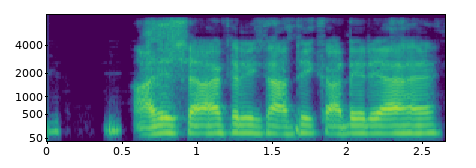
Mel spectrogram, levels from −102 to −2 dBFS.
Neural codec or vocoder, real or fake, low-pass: codec, 16 kHz, 2 kbps, FunCodec, trained on LibriTTS, 25 frames a second; fake; 7.2 kHz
